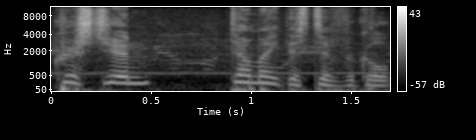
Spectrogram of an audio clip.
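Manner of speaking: high, mock racy tone. Repeating own line as if in Fifty Shades of Grey: Fifty Shades of Grey voice. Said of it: "I sound like I'm in Fifty Shades of Grey".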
